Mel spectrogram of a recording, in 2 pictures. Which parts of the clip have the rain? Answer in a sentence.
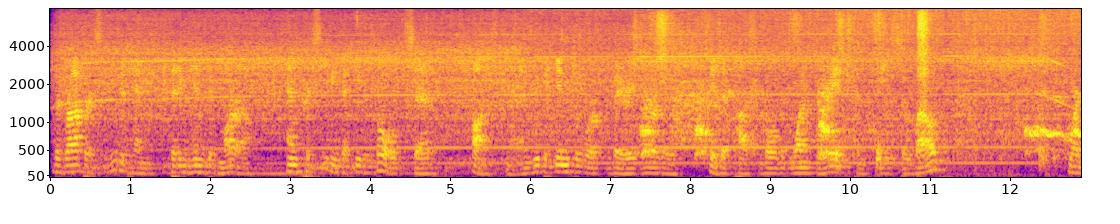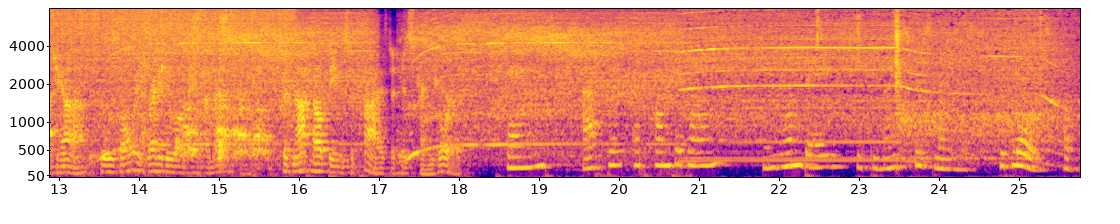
The rain can be heard from 0.0 to 16.0 s.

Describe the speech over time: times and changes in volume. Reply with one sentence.
The talking can be heard from 0.0 to 11.2 s, at a steady volume; and from 12.7 to 25.7 s, at a steady volume.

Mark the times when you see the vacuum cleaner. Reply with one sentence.
The vacuum cleaner can be heard from 0.0 to 25.7 s.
